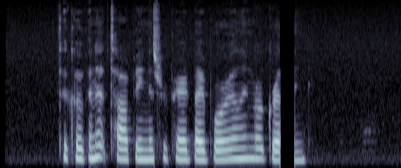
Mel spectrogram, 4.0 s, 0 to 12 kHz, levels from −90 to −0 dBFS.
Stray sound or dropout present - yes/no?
yes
